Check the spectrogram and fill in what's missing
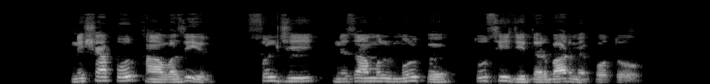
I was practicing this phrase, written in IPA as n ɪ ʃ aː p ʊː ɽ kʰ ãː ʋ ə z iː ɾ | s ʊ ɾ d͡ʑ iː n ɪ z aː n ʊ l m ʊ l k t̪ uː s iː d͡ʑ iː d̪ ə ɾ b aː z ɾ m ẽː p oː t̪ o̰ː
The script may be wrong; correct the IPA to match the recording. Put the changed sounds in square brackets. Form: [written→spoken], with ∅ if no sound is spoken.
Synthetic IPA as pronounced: n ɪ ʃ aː p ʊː [ɽ→ɾ] kʰ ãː ʋ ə z iː ɾ | s ʊ [ɾ→l] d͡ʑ iː n ɪ z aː [n→m] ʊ l m ʊ l k t̪ uː s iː d͡ʑ iː d̪ ə ɾ b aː [z→∅] ɾ m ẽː p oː t̪ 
